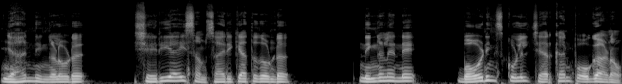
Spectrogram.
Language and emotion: Malayalam, fearful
